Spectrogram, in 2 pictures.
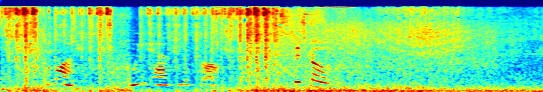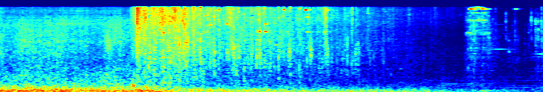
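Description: An explosion bursts with a loud blast and a deep rumble that slowly fades.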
